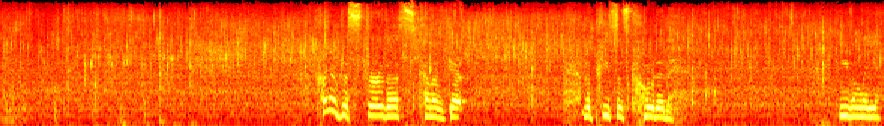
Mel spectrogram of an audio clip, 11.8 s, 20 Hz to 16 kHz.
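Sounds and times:
food frying in a little oil in a pan over moderate heat: 0.0 - 11.7
speech: 4.4 - 6.3, 7.8 - 9.1, 11.2 - 11.7.

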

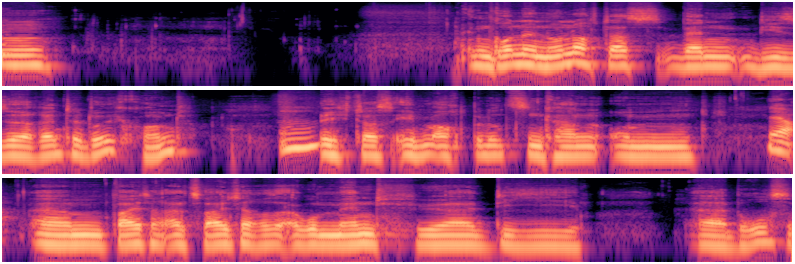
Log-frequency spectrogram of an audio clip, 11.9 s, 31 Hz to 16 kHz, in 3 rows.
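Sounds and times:
speech: 0.0 - 0.4, 2.3 - 11.8
wet open-mouthed chewing with crunchy bites: 0.0 - 2.4, 7.4 - 8.6.

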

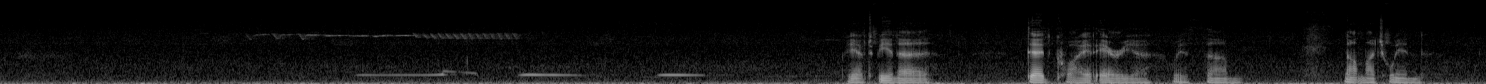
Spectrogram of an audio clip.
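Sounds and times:
steady hiss of noise: 0.0 - 14.8
mourning dove cooing: 3.6 - 7.2
speech: 8.5 - 9.4, 10.3 - 12.5, 13.4 - 14.4.

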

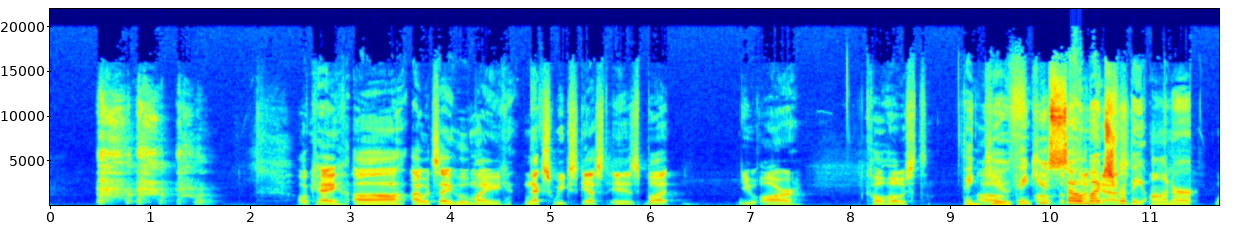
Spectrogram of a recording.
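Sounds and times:
harsh coughs with a short wheezy trail: 0.4 - 1.8
speech: 1.4 - 1.8, 2.5 - 7.6, 8.2 - 11.6.

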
